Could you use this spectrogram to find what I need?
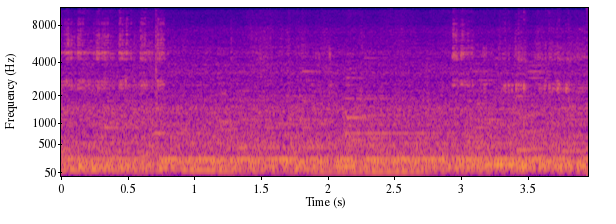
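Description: Coffee pours into a paper cup.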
